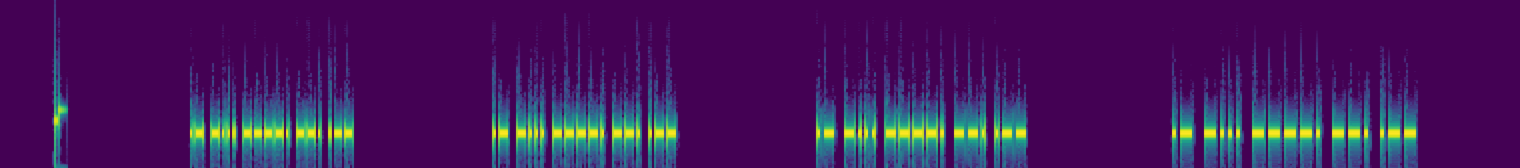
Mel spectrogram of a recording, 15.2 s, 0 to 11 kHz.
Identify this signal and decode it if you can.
Morse code, heard as a keyed tone, about 37 wpm, 700 Hz. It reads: AB9GW AB9GW AB9GW AB9GW
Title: Speed Racing - USA 2x2 Call Signs 30wpm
